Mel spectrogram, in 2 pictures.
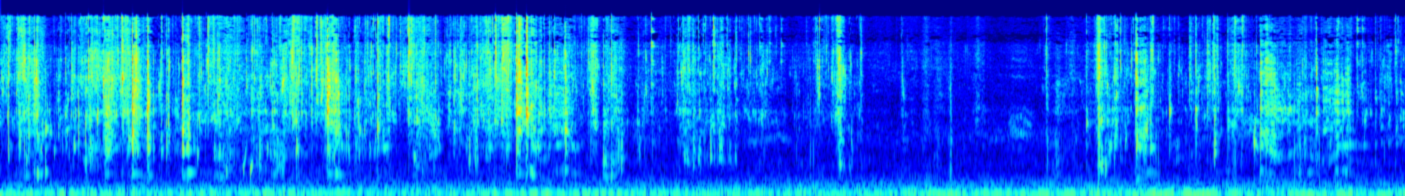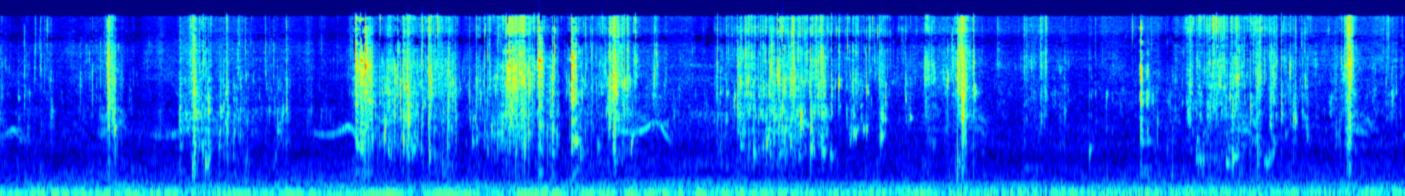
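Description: Water splashing and dripping as cut squid rings are washed and squeezed by hand in a metal basin of water, in irregular bursts with quieter gaps.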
